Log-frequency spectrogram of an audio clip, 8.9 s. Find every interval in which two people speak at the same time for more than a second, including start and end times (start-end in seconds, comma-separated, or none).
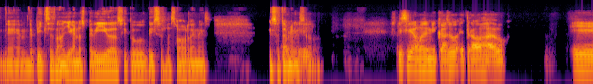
none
